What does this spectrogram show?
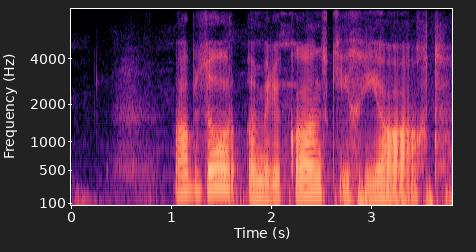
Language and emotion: Russian, sad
